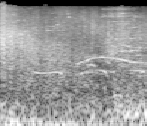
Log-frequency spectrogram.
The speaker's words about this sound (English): The power of the explosion cracked windows and sent some people stumbling off the boardwalk and into the street.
